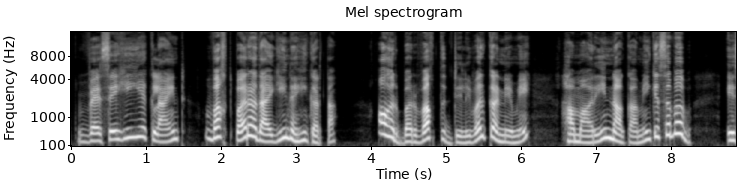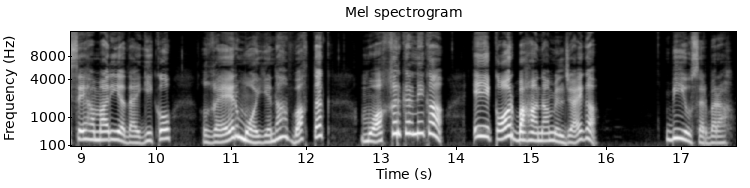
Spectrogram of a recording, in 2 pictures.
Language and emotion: Urdu, disgusted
